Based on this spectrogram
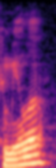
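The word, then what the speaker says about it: Camilla: Um but she turned it down and then Camila how do you pronounce that? Camila.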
